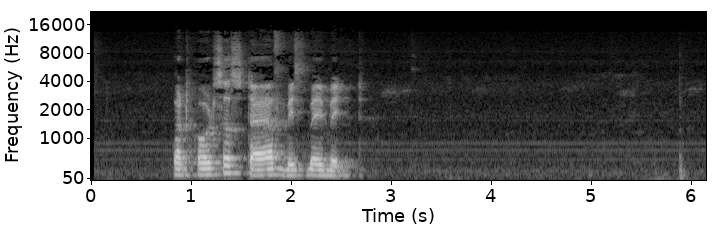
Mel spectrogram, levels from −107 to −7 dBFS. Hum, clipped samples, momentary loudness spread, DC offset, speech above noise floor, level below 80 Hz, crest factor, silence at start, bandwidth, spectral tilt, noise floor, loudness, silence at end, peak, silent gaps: none; under 0.1%; 7 LU; under 0.1%; 38 dB; -72 dBFS; 20 dB; 0.85 s; 14 kHz; -5.5 dB/octave; -69 dBFS; -32 LUFS; 0.25 s; -16 dBFS; none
